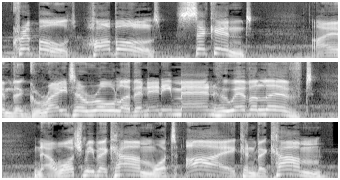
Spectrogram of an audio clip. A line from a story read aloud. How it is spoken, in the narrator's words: bellowed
